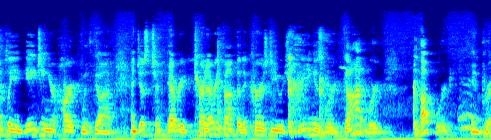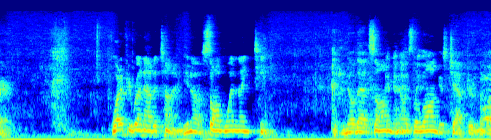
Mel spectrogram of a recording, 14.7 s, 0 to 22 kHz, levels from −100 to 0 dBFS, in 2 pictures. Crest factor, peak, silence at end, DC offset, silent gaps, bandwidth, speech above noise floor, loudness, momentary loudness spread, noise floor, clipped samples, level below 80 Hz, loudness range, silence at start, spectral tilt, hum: 20 dB; -16 dBFS; 0 s; 0.3%; none; 14 kHz; 23 dB; -35 LUFS; 11 LU; -58 dBFS; under 0.1%; -68 dBFS; 3 LU; 0 s; -5 dB/octave; none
